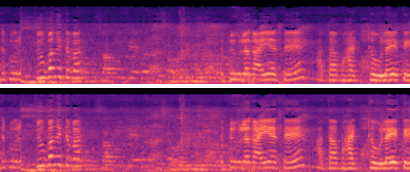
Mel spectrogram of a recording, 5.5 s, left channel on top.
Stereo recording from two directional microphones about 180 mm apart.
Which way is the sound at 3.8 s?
5° right (ahead or behind).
